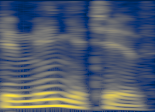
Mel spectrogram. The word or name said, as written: diminutive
